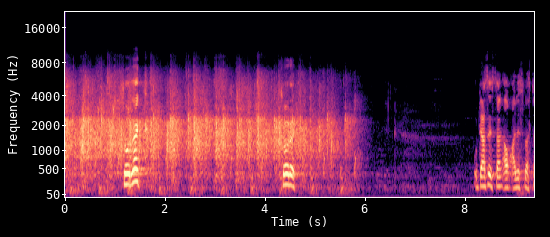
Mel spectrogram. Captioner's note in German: Lebhafter Beifall bei der SPD, der CDU, dem BÜNDNIS 90/DIE GRÜNEN und der FDP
